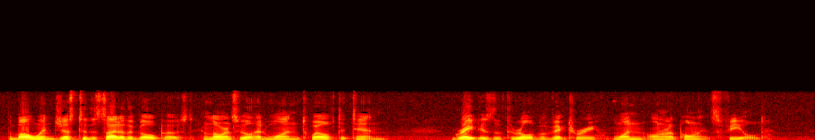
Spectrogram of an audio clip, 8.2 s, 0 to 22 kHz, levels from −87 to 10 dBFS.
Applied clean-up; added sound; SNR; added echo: none; none; none; none.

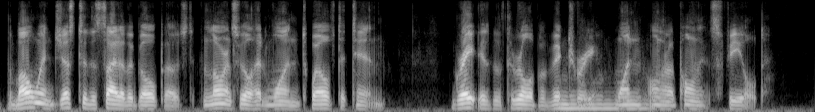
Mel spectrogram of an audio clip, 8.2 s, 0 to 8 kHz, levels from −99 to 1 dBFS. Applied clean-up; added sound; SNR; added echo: neural diffusion model UNIVERSE++.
